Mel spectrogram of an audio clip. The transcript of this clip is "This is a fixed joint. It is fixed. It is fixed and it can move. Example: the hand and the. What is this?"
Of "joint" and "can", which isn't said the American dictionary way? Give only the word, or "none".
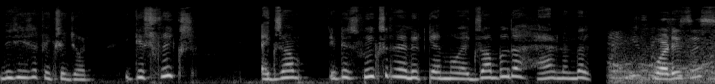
joint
